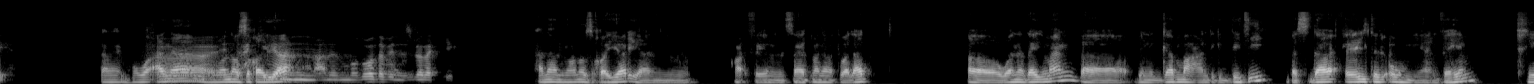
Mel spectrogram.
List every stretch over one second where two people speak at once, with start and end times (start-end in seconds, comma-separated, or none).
1.5-2.9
